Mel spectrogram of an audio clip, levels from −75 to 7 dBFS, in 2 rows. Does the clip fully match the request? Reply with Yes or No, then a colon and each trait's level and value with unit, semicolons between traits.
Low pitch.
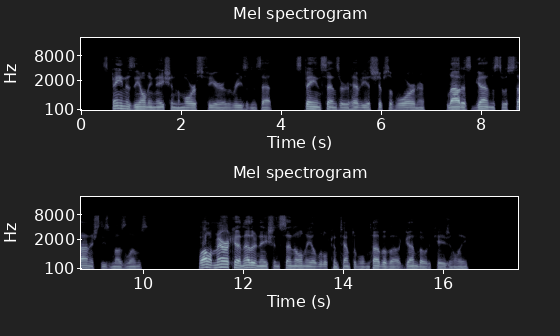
Yes: low, 105 Hz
